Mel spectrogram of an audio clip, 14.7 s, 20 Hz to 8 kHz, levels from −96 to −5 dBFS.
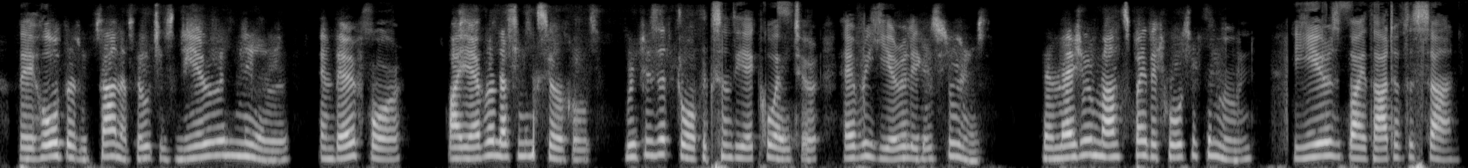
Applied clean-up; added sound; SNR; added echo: neural mask model Resemble Enhance denoiser.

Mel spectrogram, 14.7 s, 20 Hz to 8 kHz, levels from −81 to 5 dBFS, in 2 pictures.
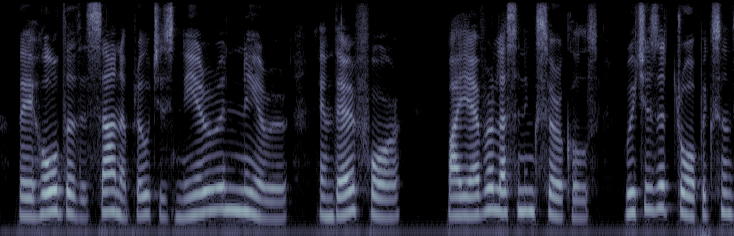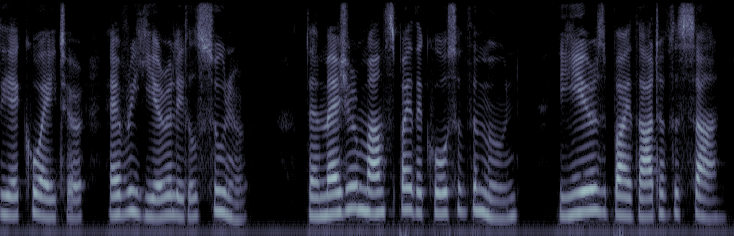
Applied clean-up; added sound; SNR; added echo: none; none; none; none.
